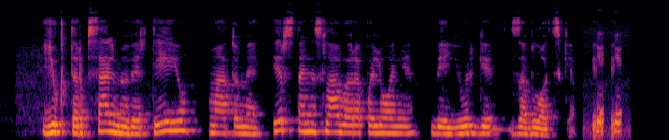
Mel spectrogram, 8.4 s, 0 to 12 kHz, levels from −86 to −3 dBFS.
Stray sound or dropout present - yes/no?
yes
